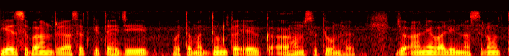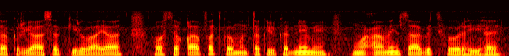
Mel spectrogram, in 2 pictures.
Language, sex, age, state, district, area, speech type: Urdu, male, 18-30, Uttar Pradesh, Balrampur, rural, spontaneous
